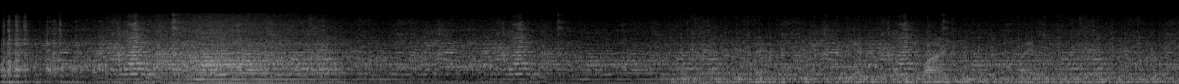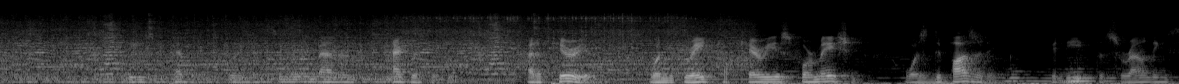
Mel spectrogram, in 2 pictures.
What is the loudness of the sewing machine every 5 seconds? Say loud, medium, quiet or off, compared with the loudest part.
loud, loud, loud, loud, off.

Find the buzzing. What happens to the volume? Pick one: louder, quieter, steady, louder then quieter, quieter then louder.
quieter.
